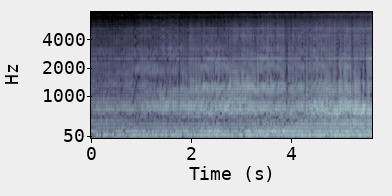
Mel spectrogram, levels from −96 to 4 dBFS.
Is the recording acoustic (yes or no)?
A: no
